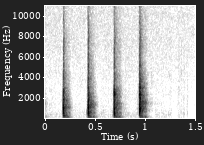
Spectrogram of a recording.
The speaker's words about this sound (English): I heard that knock before. That's the Reaper right there, boy.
